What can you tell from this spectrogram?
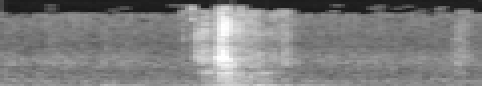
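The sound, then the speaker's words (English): A door is opened to let cats come and go, giving one short scraping, creaking burst that fades quickly into quiet with no one talking. “There's going to be cats coming and going, by the way. They can't stand closed doors.”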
